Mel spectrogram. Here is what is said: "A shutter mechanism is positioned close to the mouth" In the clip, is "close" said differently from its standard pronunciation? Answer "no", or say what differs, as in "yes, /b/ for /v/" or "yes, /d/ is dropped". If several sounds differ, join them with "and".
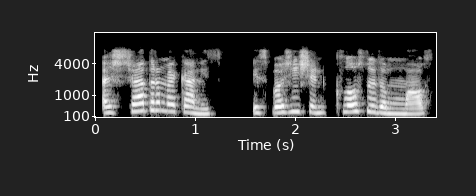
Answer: no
